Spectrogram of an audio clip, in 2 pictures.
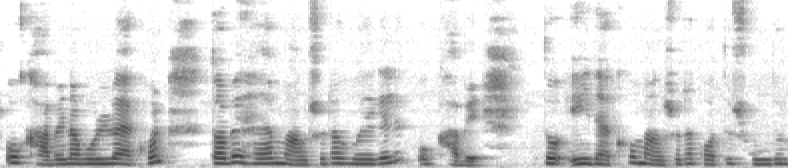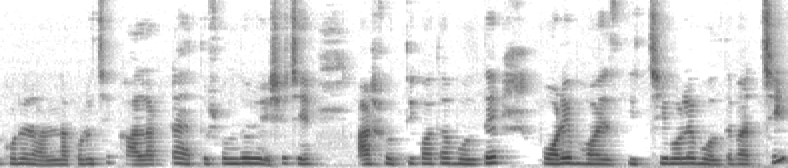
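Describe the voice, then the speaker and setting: A young woman narrates her day in a chatty vlog voice-over, speaking straight to her viewers. Her voice is hoarse and sits a little high. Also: fairly even intonation, brisk. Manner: chatty, addresses viewers directly. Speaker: vlogger.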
